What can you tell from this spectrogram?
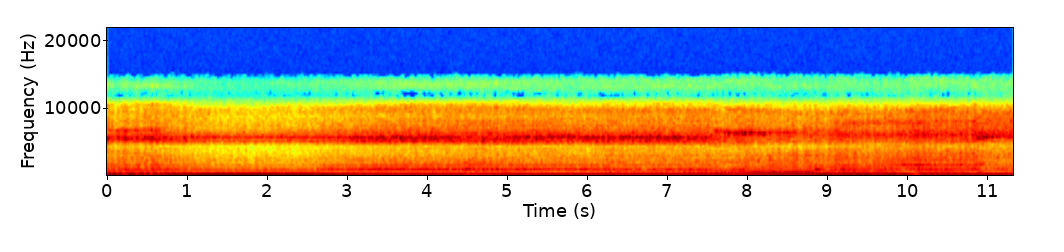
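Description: Quadcopter's electric motors and propellers running with a steady whine, heard from a camera mounted on the drone. About eight seconds in the pitch drops and wavers as the throttle eases back, then rises again near the end.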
